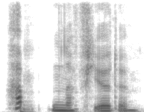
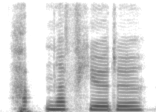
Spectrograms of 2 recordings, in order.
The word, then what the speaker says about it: Hafnarfjörður: Dabei gibt es bei dem Ef aber eine Besonderheit, denn bei Wörtern wie Hafnarfjörður, ob, also immer wenn das F vor ein N oder einem L ist, beispielsweise bei Keplavik, dann wird das F wie ein B ausgesprochen. Das muss man immer im Hinterkopf behalten.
